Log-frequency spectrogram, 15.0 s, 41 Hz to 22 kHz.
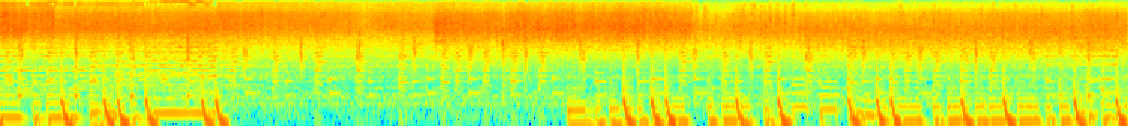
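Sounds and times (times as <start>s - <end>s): background music with heavy bass: 0.0s - 4.8s, 5.4s - 15.0s
food sizzling in a pan: 0.0s - 15.0s.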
